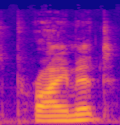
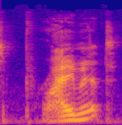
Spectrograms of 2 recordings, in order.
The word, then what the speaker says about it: primate: I do know it's primate, even though it's spelled primate. It's primate.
